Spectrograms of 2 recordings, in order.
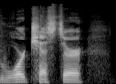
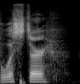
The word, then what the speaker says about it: Worcester: Well, before you go on, I have to correct you, because Joe Gagne is going to get really mad that you said Worcester, but it is pronounced Worcester.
